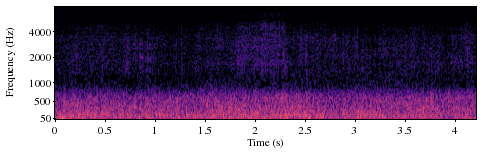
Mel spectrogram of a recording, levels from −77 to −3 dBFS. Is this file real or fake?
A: real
